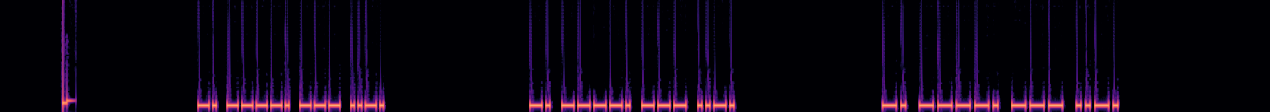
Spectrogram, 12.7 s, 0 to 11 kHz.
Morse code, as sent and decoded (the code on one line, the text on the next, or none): -. ----. --- ..-. / -. ----. --- ..-. / -. ----. --- ..-.
N9OF N9OF N9OF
